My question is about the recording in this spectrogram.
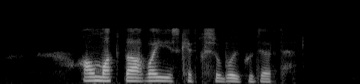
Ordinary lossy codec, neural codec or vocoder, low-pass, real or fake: none; codec, 16 kHz in and 24 kHz out, 0.8 kbps, FocalCodec, streaming, 65536 codes; 5.4 kHz; fake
